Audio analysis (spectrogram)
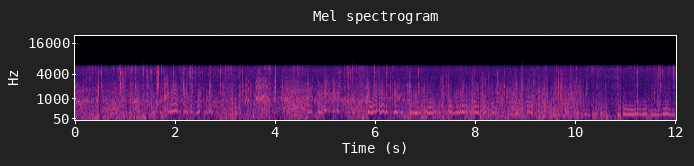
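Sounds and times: bike clicking and rattling: 0:00.0 - 0:12.0
wind rushing over microphone: 0:00.0 - 0:12.0.

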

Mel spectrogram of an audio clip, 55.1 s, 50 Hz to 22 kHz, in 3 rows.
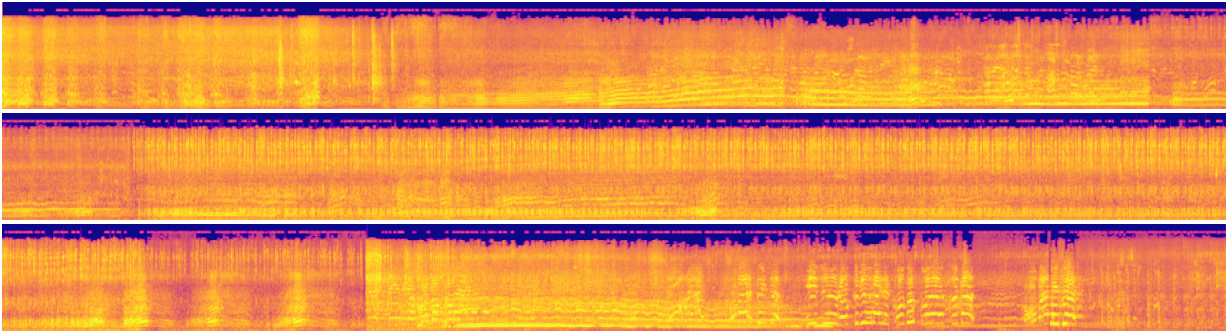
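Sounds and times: car engines revving hard: 0:00.0 - 0:55.0.

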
